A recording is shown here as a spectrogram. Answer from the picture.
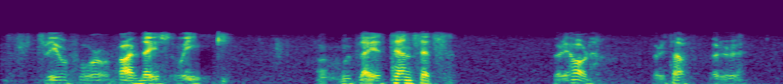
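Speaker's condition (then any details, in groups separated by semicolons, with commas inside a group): Parkinson's disease; Parkinson's 21 years, levodopa, anti-reaction medicine from year 15 halved intake, Lars-Erik Unestål mental training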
